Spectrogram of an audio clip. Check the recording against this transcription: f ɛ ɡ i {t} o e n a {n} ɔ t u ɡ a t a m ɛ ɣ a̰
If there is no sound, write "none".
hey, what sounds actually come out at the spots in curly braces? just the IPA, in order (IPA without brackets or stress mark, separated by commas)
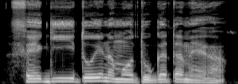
t, m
